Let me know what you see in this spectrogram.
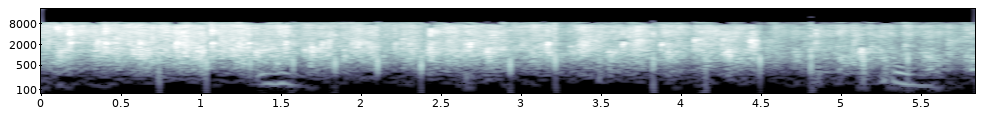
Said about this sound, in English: You should be happy for them. You should applaud them.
